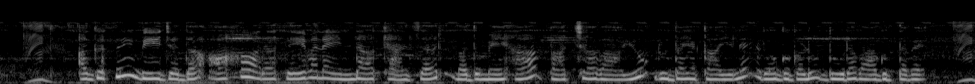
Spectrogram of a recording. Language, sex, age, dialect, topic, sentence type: Kannada, female, 18-24, Mysore Kannada, agriculture, statement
